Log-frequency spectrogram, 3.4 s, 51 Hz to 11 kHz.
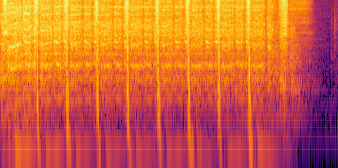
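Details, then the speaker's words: Honda 400ex single-cylinder engine cranking quickly with light, even puffs about three a second, never catching; very low compression, owner suspects a blown head gasket, possibly a warped head or loose head bolts. "probably hear that and that's the sound of a blown head gasket and very low compression"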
